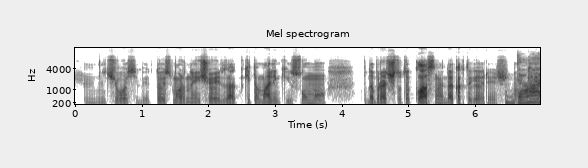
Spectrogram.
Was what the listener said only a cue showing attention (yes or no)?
no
